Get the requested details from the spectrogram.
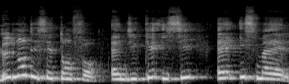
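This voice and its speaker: This speaker has an Arabic accent. The pace is very slow. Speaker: religious commentator. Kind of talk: lecture. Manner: halting.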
